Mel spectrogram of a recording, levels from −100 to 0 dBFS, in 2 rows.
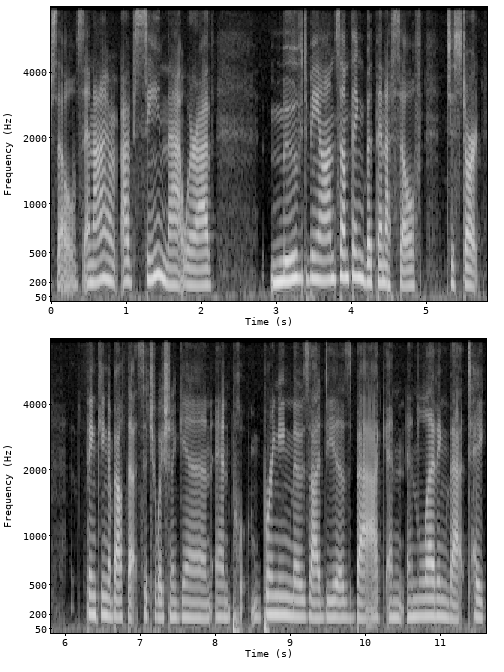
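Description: At 4.50 s, right after "beyond something but then", there is a skip ahead. About a second of speech is dropped and the two sides are joined with no silent gap. That separates it from a dropout or packet loss concealment, which would leave silence or a smeared fill.

From 4.68 s to 8.93 s comes a jitter buffer speed-up. The receiver had built up excess delay and trimmed it by repeatedly cutting out pitch-period-sized slices, about half a second in total. The speech runs at about 111% of normal speed and sounds hurried, but the pitch stays the same. A resampling error would raise the pitch along with the speed. Throughout, the G.722 call path's band limit leaves nothing above 8 kHz.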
